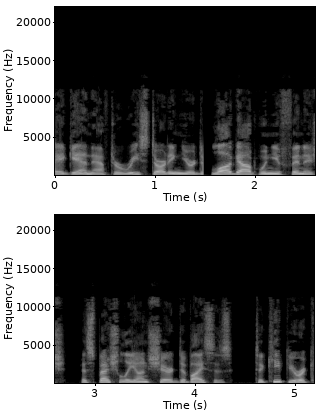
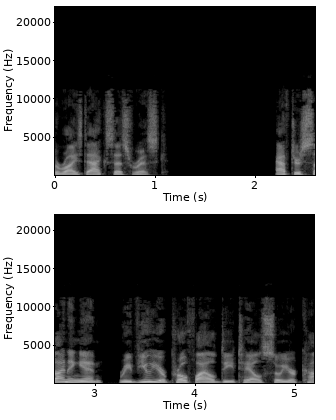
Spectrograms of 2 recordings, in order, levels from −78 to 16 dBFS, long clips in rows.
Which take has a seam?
first; 1 cut; at 1.5 s

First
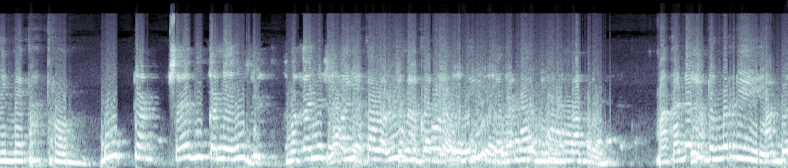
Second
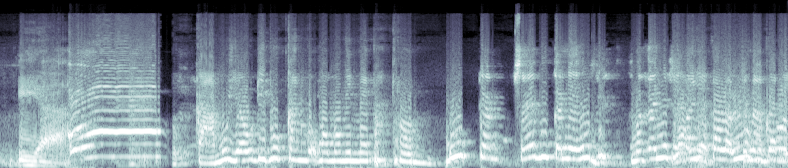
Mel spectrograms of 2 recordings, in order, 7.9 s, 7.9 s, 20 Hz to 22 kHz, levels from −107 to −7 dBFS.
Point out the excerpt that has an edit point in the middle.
second; 1 cut; at 1.8 s

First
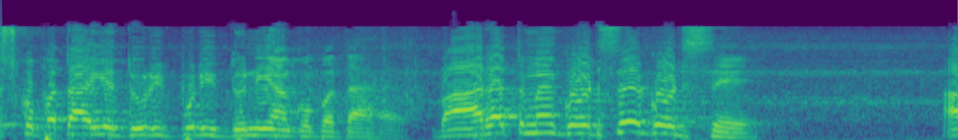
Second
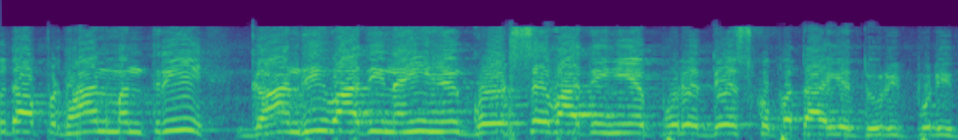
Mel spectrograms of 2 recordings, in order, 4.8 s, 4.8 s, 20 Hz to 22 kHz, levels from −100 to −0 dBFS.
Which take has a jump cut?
first; 1 cut; at 2.0 s

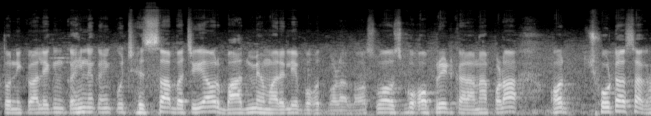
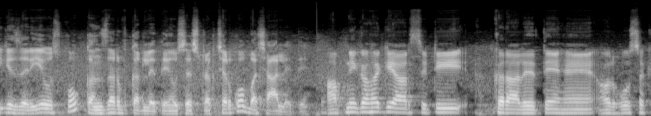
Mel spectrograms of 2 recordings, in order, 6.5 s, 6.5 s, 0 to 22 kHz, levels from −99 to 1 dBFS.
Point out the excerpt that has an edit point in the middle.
second; 1 cut; at 3.1 s

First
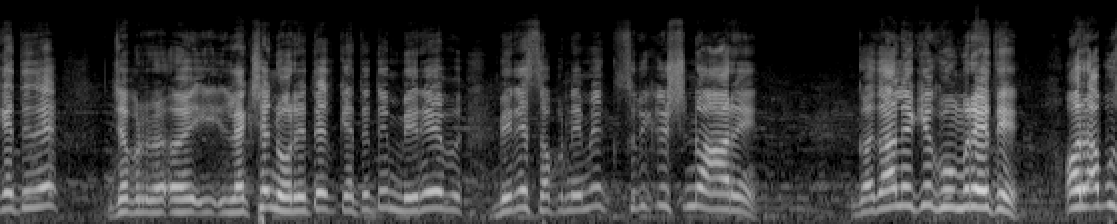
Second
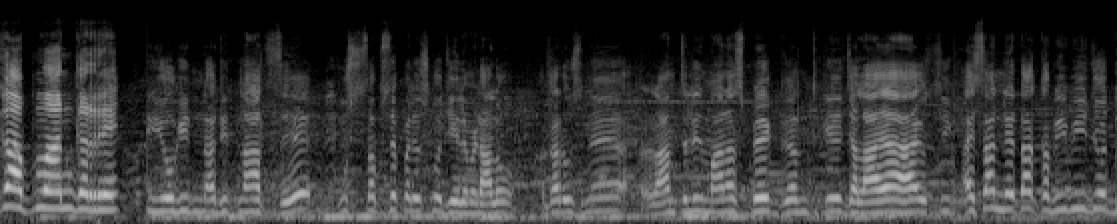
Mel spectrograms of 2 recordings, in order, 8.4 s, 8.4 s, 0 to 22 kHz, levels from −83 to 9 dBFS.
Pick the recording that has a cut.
second; 2 cuts; at 1.1 s, 7.1 s

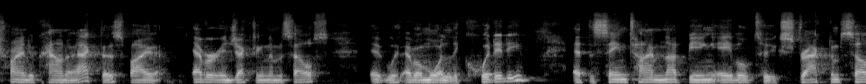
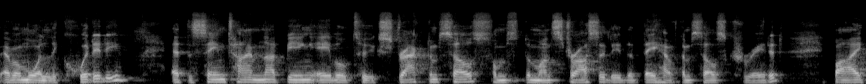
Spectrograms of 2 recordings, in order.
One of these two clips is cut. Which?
first; 1 cut; at 1.7 s

